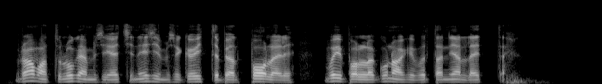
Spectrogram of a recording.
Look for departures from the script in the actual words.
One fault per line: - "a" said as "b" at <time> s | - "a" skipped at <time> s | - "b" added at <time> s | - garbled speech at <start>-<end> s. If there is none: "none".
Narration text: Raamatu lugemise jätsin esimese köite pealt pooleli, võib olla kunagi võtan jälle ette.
none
